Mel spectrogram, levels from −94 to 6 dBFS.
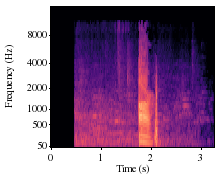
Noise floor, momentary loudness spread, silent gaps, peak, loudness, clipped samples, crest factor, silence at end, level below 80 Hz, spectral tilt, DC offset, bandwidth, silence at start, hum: -53 dBFS; 25 LU; none; 0 dBFS; -15 LUFS; under 0.1%; 22 dB; 1.15 s; -50 dBFS; -6 dB/octave; under 0.1%; 11.5 kHz; 0.45 s; none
